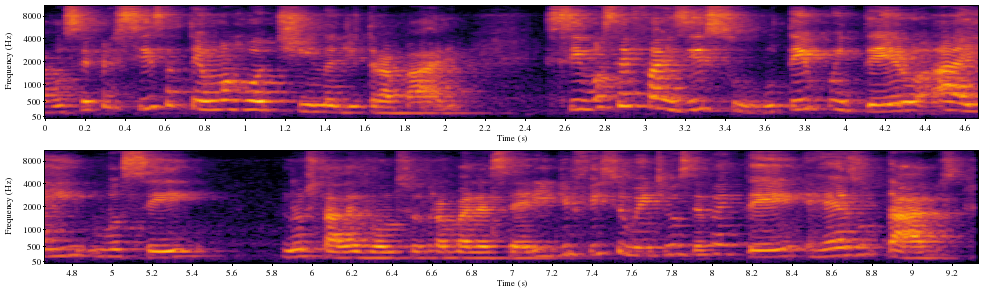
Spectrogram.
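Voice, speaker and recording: Bahian woman vlogging, talks chatty and keeps saying tá, fairly high voice, sounds a bit far from the mic. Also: roomy sound. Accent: Bahian Portuguese. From Brazil. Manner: chatty, keeps adding "tá?" to check in with viewers. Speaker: online business vlogger. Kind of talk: casual advice talk to viewers.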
